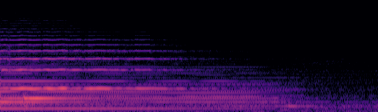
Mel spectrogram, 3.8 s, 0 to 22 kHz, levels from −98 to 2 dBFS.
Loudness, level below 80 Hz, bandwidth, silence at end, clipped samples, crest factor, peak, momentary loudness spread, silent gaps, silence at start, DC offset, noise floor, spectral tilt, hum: -44 LUFS; -76 dBFS; 11 kHz; 0.15 s; under 0.1%; 18 dB; -28 dBFS; 22 LU; none; 0 s; under 0.1%; -69 dBFS; -6 dB/octave; none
